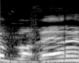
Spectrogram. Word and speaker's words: वगैरह: अच्छा, एक तो ये वगैरह नहीं है, वगैरह है। गलत प्रोनाउंसिएशन होता है ना जो।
